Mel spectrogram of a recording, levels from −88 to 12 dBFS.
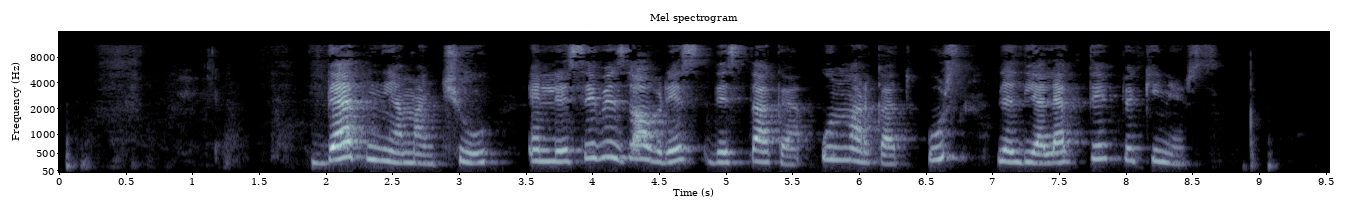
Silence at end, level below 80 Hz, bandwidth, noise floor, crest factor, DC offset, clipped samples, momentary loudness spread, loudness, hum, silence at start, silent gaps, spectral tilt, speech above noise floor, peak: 1 s; -80 dBFS; 11.5 kHz; -63 dBFS; 24 dB; under 0.1%; under 0.1%; 14 LU; -22 LUFS; none; 0.05 s; none; -1.5 dB/octave; 41 dB; 0 dBFS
